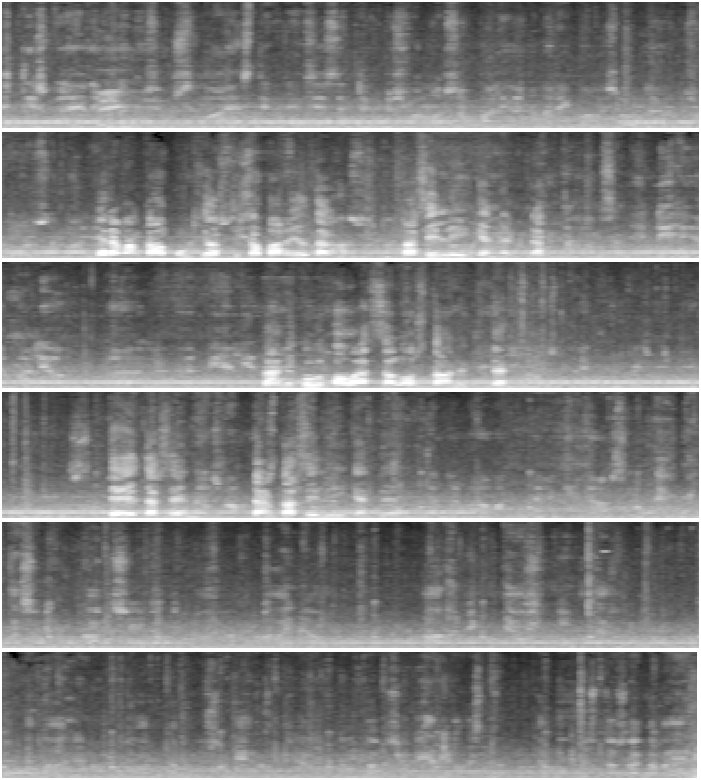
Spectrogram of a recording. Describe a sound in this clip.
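Tyres roll on asphalt with a steady rumble.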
